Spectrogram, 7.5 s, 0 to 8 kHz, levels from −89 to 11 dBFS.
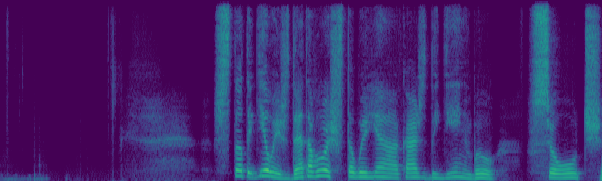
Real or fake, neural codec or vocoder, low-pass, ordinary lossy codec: fake; codec, 16 kHz, 0.5 kbps, X-Codec, HuBERT features, trained on LibriSpeech; none; none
